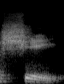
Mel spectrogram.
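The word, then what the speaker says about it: Hsi: He became known, this character, as Pastor Shi. I think that's how you say it. It's spelled H-S-I, Pastor Shi.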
